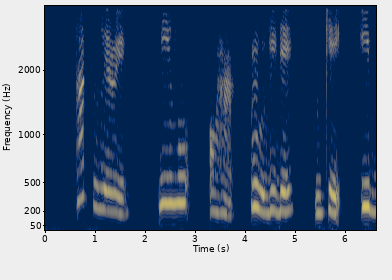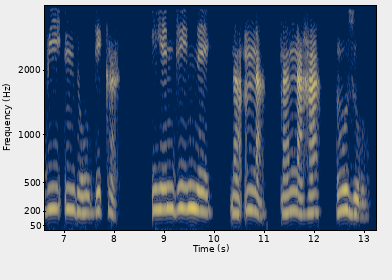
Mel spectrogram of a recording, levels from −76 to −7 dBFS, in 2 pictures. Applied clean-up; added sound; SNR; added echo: neural mask model DeepFilterNet 3.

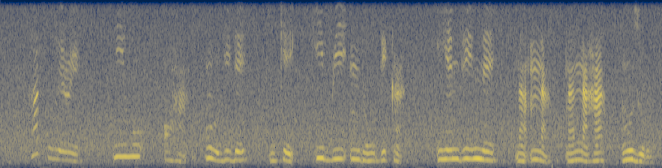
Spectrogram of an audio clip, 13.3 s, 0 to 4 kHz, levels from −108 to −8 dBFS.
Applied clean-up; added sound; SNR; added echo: none; Stream; 12 dB; none.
